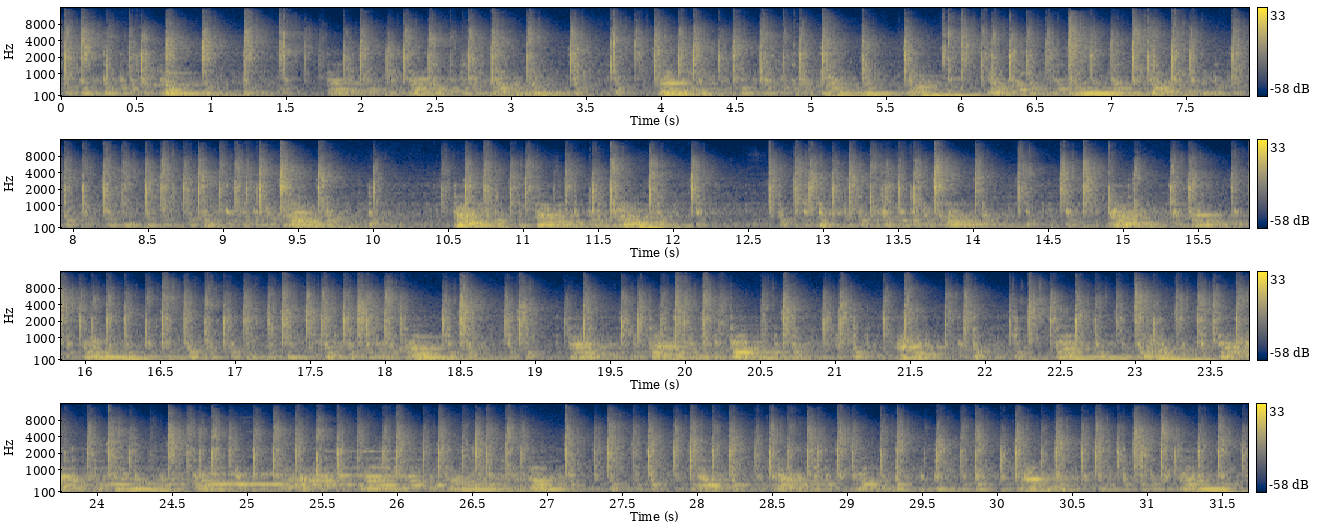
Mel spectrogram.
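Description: Tap shoes beating out rapid, continuous footwork on a portable wooden tap board, over recorded music.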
